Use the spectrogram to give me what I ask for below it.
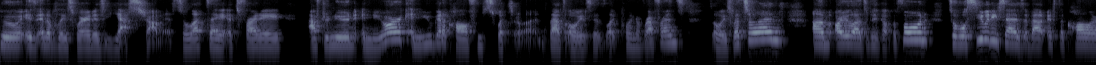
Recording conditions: video call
